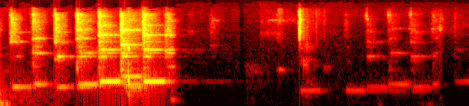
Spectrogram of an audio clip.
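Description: A mobile phone rings with a rapid, bright electronic trill of repeated pulses, loud, then cuts off, followed by a fainter, softer burst of similar chirping tones.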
